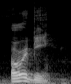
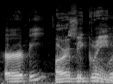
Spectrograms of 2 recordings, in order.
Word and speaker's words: Urbie Green: Y se pronunciaría como, ¿cómo se pronunciaría? Orbi. Pues sí, Urbi Green.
